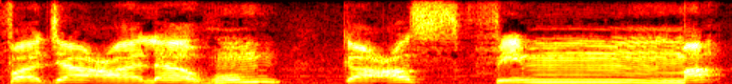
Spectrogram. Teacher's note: حمزہ کے اوپر سکون ہے تو یہاں پہ تھوڑا سا جھٹکا دیں گے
